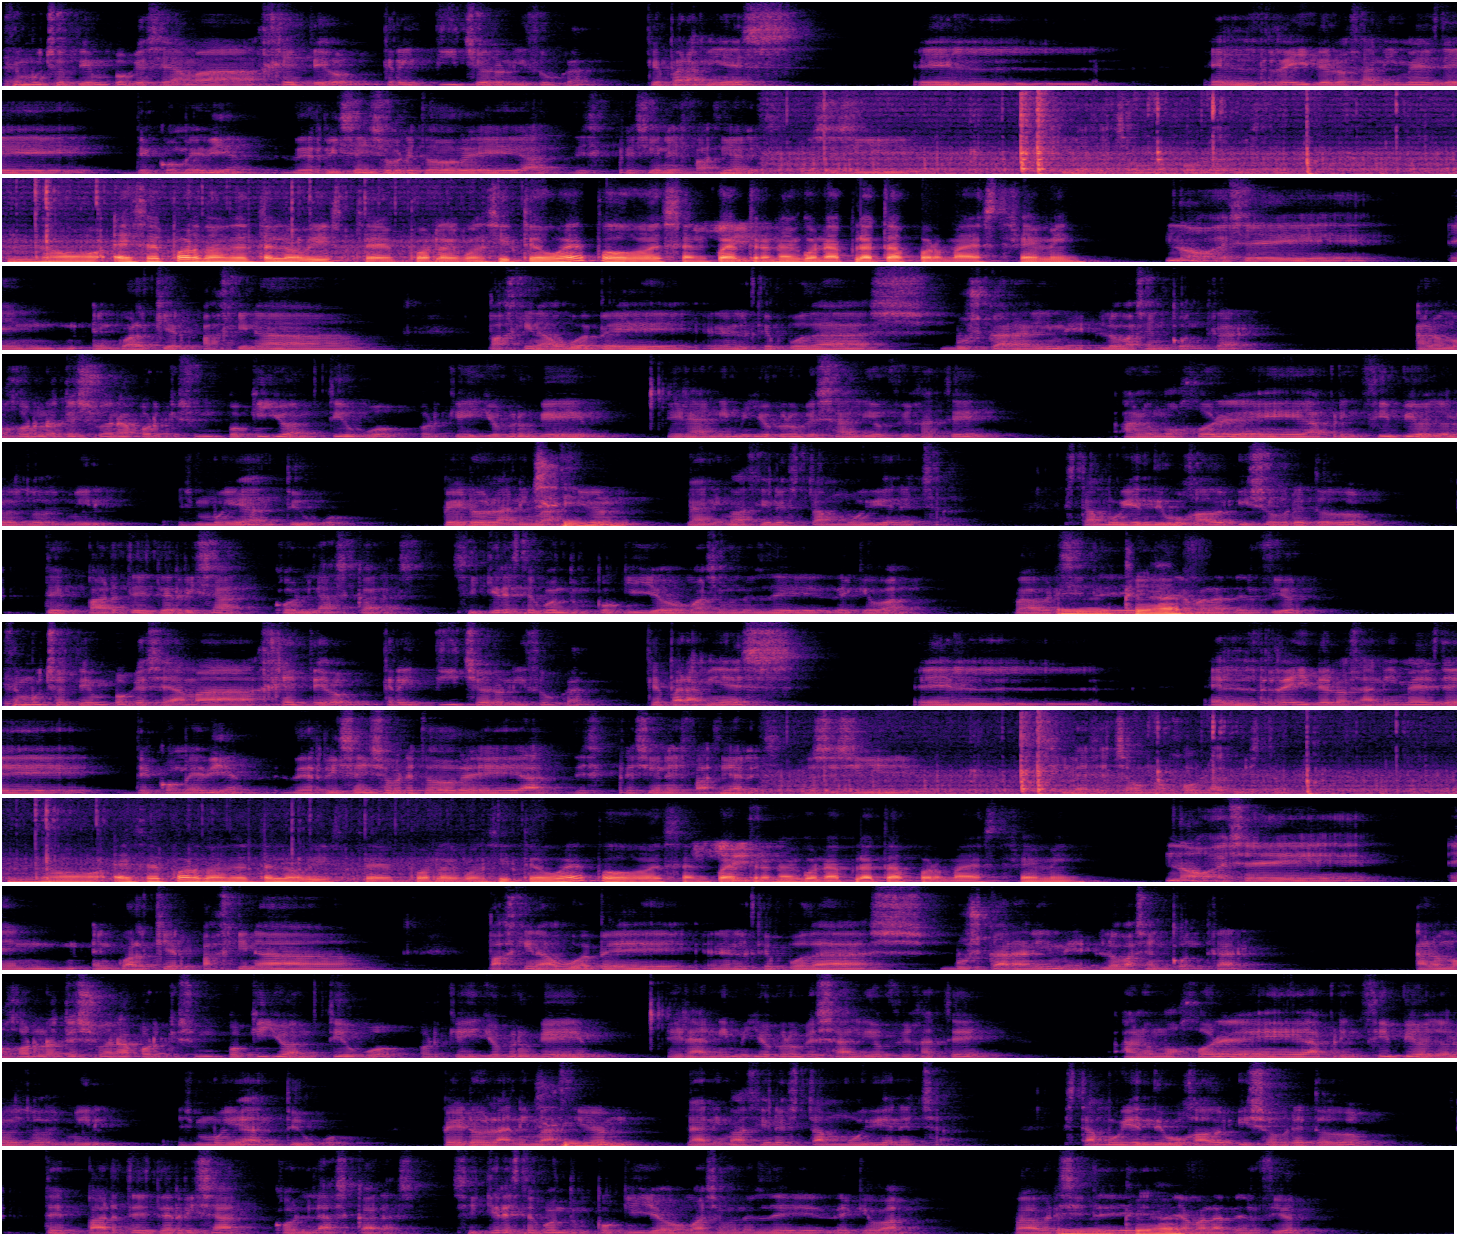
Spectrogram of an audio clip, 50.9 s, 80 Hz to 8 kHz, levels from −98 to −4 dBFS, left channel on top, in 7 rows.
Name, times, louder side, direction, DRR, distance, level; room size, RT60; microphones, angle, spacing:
voice 1, 0.0-2.9 3.2-3.9 4.6-5.5 6.0-11.9 12.5-13.7 18.0-18.5 20.4-21.4 21.8-23.7 24.3-28.0 28.9-32.1 32.4-34.0 34.7-36.9 37.3-38.1 38.6-39.5 39.8-41.1 41.8-43.2 43.9-48.2 48.7-50.1, equal, 15° right, 2.7 m, -43 dB
sound 1, 11.0-17.3, left 4 dB, 20° left, 0.7 m, -42 dB
voice 2, 14.6-20.0 39.2-39.4 48.9-49.6, left 5 dB, 80° left, 0.6 m, -29 dB
13.0 x 8.1 x 9.6 m
head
